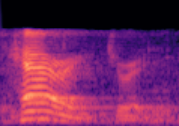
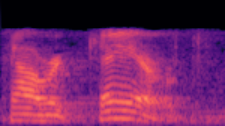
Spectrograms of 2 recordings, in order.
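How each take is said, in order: First: The stress is on the first syllable. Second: The stress is on the last syllable. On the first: This is the English pronunciation. "the English is character, accent on the first syllable" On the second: This is the original Greek pronunciation. "the accent's on the last syllable"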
